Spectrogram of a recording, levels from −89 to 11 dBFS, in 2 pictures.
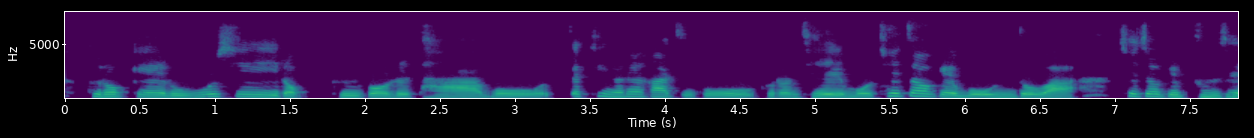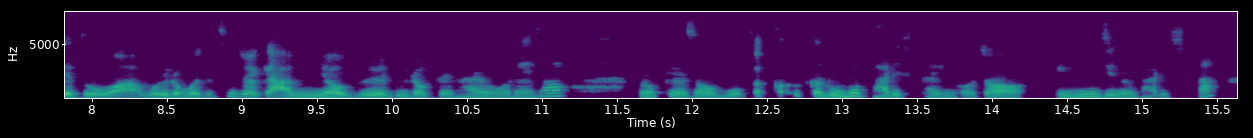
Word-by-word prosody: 그렇게 205 -3 +1
로봇이 205 +3 -2
이렇 155 -2 +2 0.2
그거를 160 -2 +1
다 135 -1 0
뭐 120 -2 -1
세팅을 220 -3 -3
해 - - -2
가지고 175 -4 -1
그런 140 -2 -3
제일 150 -1 +3
뭐 125 -2 0
최적의 245 -8 +2
뭐 145 -2 +2
온도와 140 -2 +2 0.3
최적의 225 -5 0
분쇄도와 170 -9 +2
뭐 140 - +1
이런 160 +1 +3
것들 140 -2 -1
최적의 230 -5 +2
압력을 170 +2 +3
이렇게 135 +1 -2
사용을 195 -2 -3
해서 260 +8 -2 0.5
그렇게 195 0 -1
해서 180 -2 +1
뭐 120 -4 -5
어 - - -14 0.3
그니까 155 - +1
로봇 190 - +4
바리스타인 135 -4 -4
거죠. 180 +7 +1 0.2
인공지능 175 -5 -1
바리스타. - - -6
170 Hz, 325 characters per minute, -28 LUFS, 145-195 Hz, 0.5 s, 로봇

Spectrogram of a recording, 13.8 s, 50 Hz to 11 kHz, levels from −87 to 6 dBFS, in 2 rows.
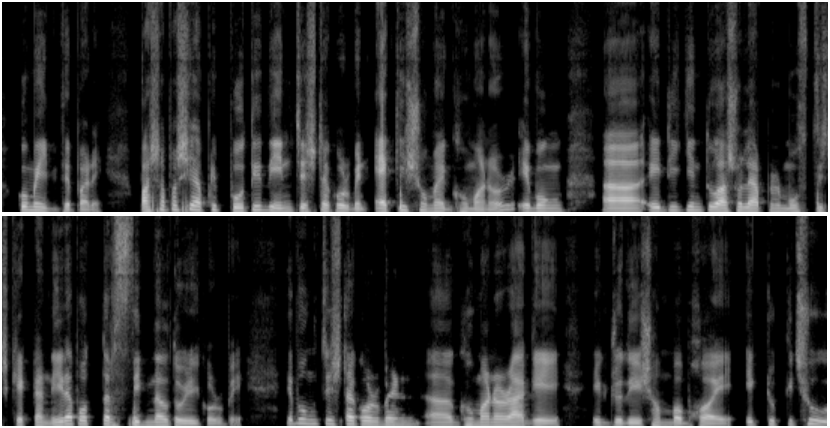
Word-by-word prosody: কমিয়ে 180 -4 +2
দিতে 115 - -3
পারে। - - -2 0.4
পাশাপাশি 210 +7 +2
আপনি 205 +2 -6
প্রতিদিন 170 -1 +1
চেষ্টা 155 +2 +1
করবেন 130 -3 +1 0.2
একই 175 - -3
সময় 145 -5 -1
ঘুমানোর। 125 - -3 0.2
এবং 145 0 0 0.5
আ - - +9 0.4
এটি 170 +2 -3
কিন্তু 180 -1 -2
আসলে 165 +2 +1
আপনার 150 0 -9
মস্তিষ্কে 140 +3 -7
একটা 145 0 -1
নিরাপত্তার 185 +2 +2
সিগনাল 150 -2 +1
তৈরি 120 -4 +2
করবে। 100 -1 -6 0.5
এবং 225 +2 -3 0.2
চেষ্টা 190 -1 +2
করবেন 165 -2 +1 0.3
আ - - 0 0.2
ঘুমানোর 150 -1 +2
আগে 130 +1 +1 0.4
এগ 135 - -5
যদি 130 -1 +1
সম্ভব 125 -2 0
হয় 115 -3 +3 0.2
একটু 155 +3 -9
কিছু 205 +4 -4
155 Hz, 155 wpm, -24 LUFS, 135-175 Hz, 0.5 s, আ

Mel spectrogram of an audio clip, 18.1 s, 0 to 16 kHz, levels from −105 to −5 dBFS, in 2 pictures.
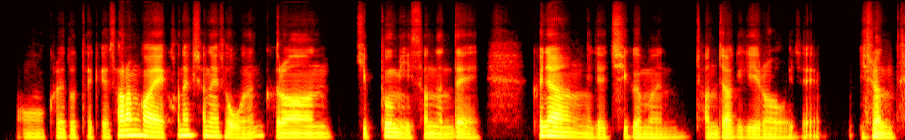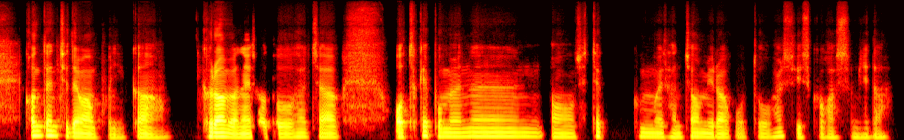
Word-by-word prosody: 어 90 -1 -8
그래도 95 -1 -4
되게 90 - -7
사람과의 125 -1 +6
connection에서 125 -6 +1
오는 85 +7 -1
그런 95 -1 +2 0.2
기쁨이 105 -5 +1
있었는데 90 -1 -2 0.5
그냥 110 -7 +6
이제 80 -1 -4
지금은 80 -1 -4 0.2
전자기기로 85 -2 -2
이제 85 - -8 0.5
이런 90 -2 +3 0.3
콘텐츠들만 115 -8 +3
보니까 80 +1 -3 0.3
그런 105 -1 +8
면에서도 90 0 0
살짝 90 -2 -1 0.6
어떻게 100 +6 +2
보면은 105 0 -2
어 95 -1 -3
재택근무의 95 +1 -6
단점이라고도 90 -1 -4
할 105 +2 -4
수 105 - -10
있을 85 - -8
것 85 - -10
같습니다. 85 +1 -10
90 Hz, 305 characters per minute, -25 LUFS, 85-105 Hz, 0.6 s, 그런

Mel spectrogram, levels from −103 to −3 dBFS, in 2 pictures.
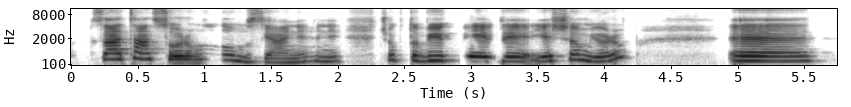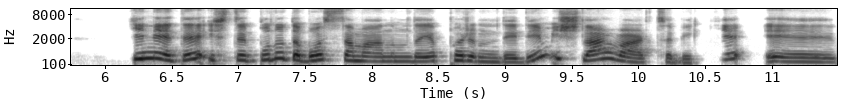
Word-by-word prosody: Zaten 320 -3 +3
sorumluluğumuz, 200 - -1
yani, 180 +2 -7
hani, 220 0 -10 0.3
çok 275 -1 -11
da 255 -3 -1
büyük 255 0 0
bir - - +3
evde 445 +1 0
yaşamıyorum. 250 - -1 0.8
Eee, 235 -1 +4 0.6
yine 330 -6 +5
de, 295 +3 +4
işte, 270 -1 -2
"Bunu 325 +4 -1
da 270 -3 +5
boş 275 +3 +4
zamanımda 220 -5 -3
yaparım" 230 -3 -2
dediğim 185 - -3
işler 345 -2 +1
var 185 -3 0
tabii 165 -3 -9
ki. 285 - -8
Eee, 195 -4 -4
240 Hz, 130 wpm, -23 LUFS, 215-285 Hz, 0.8 s, yine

